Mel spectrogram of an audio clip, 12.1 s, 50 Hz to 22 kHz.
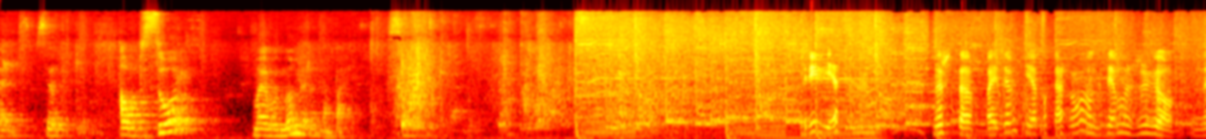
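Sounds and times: faint background music: 0:00.0 - 0:12.0
water splashing in a bathtub: 0:03.0 - 0:09.0
music with deep falling bass hit: 0:05.8 - 0:08.8.

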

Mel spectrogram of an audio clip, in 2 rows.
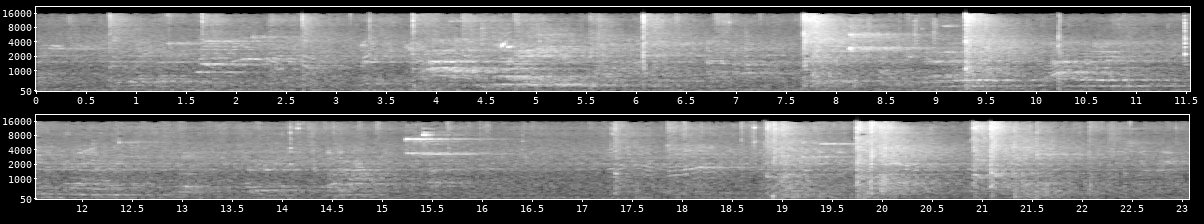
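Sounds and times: people talking: 0:00.0 - 0:15.9.

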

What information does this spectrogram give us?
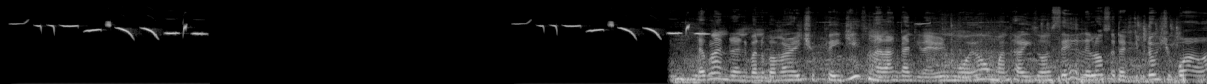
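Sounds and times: bird chirping: 0:00.1 - 0:02.1, 0:05.1 - 0:12.0.

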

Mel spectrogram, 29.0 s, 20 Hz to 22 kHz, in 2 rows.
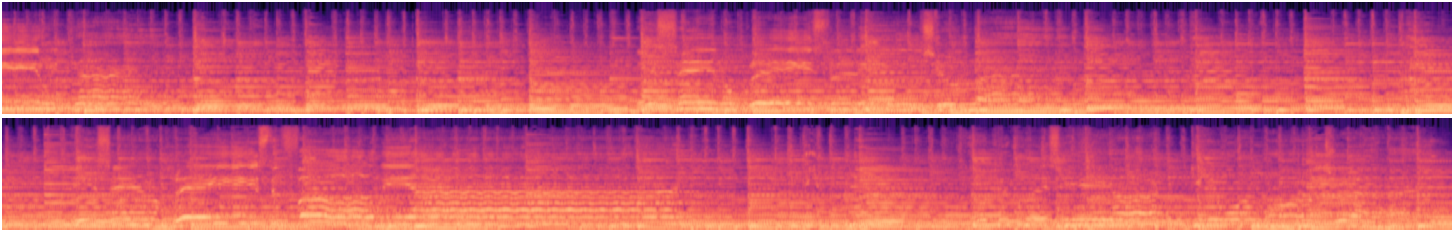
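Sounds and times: bending lead guitar line: 0:00.0 - 0:29.0
guitars strumming chords: 0:00.0 - 0:29.0.

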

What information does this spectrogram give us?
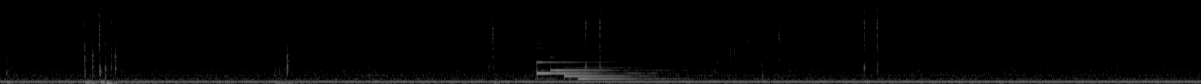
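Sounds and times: electronic descending chime: 0:05.4 - 0:06.8.

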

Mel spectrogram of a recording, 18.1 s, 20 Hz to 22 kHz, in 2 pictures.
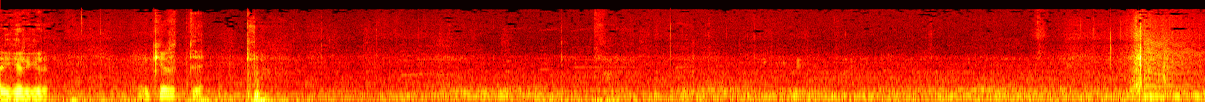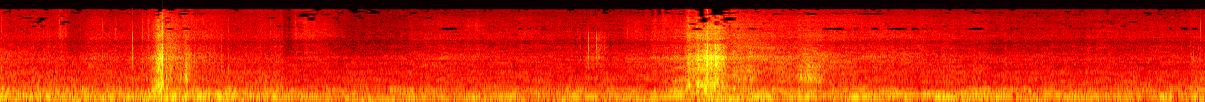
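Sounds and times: soft background music: 0:00.0 - 0:18.0
golf club swishing through air: 0:07.8 - 0:11.6.

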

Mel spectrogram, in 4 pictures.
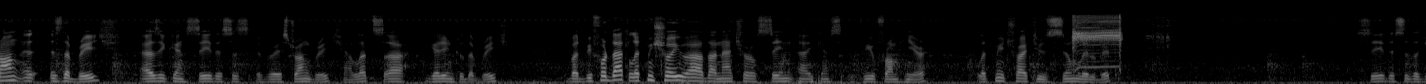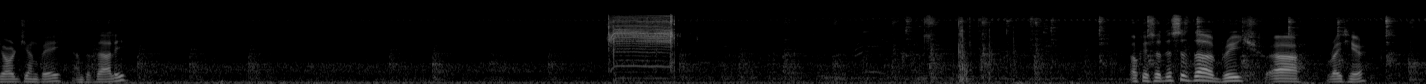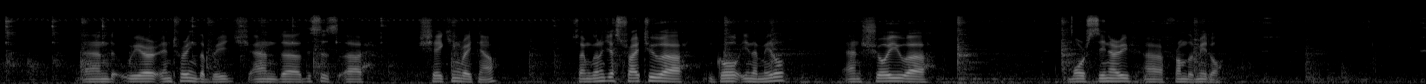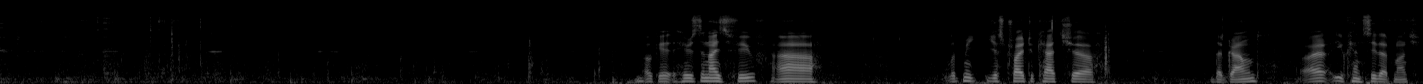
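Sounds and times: loud steady buzzing tone: 0:10.7 - 0:11.3, 0:20.3 - 0:21.1
light scattered ticks: 0:22.0 - 0:37.0
faint clicks and knocks: 0:41.5 - 0:46.1.

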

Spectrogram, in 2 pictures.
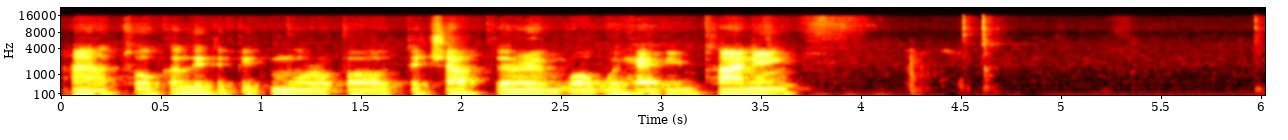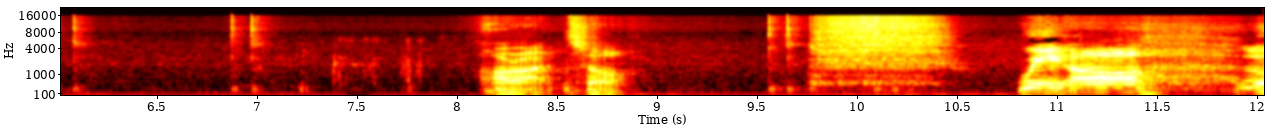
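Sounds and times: computer mouse clicking: 0:04.2 - 0:04.8, 0:06.0 - 0:06.2, 0:06.8 - 0:07.9, 0:09.5 - 0:09.8.

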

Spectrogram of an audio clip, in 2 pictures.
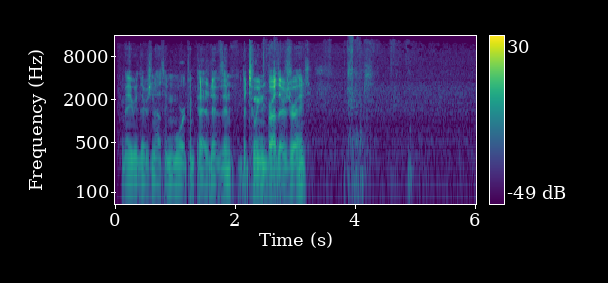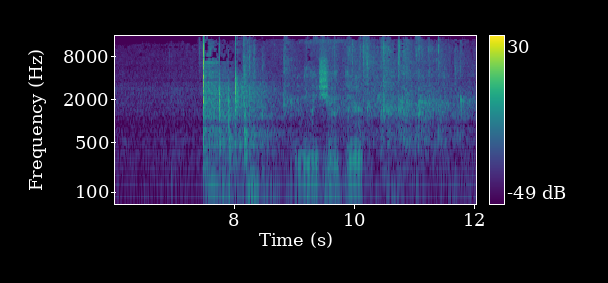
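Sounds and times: pool balls clicking: 0:07.4 - 0:10.4
cue striking ball: 0:07.5 - 0:09.0.

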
